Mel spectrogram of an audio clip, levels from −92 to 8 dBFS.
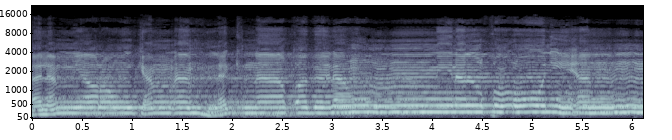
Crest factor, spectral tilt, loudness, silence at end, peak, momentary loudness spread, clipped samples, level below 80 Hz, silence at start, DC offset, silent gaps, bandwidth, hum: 12 dB; -6.5 dB/octave; -15 LUFS; 0 s; -4 dBFS; 3 LU; under 0.1%; -60 dBFS; 0 s; under 0.1%; none; 13.5 kHz; none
